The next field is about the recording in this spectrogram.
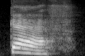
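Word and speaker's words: كاف: Here we have a kaf. Kaf is pronounced from a different place in the mouth. Your tongue touches the bridge of your mouth in the middle. Gaf. It's a thin sound.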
